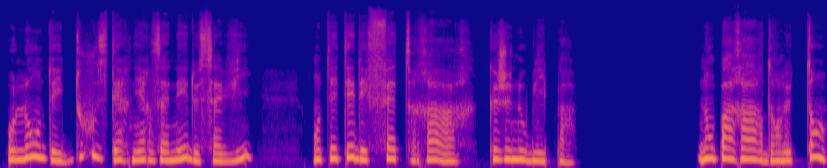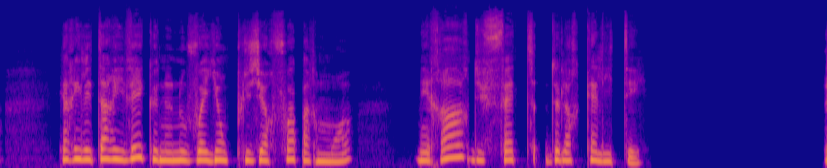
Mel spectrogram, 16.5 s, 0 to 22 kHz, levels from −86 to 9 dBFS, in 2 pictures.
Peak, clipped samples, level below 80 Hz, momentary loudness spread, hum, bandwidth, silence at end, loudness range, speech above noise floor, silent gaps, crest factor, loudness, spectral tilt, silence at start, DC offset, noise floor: -6 dBFS; under 0.1%; -66 dBFS; 8 LU; none; 16 kHz; 1.9 s; 4 LU; 60 dB; none; 18 dB; -23 LUFS; -6.5 dB/octave; 0.1 s; under 0.1%; -82 dBFS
